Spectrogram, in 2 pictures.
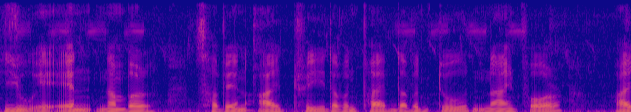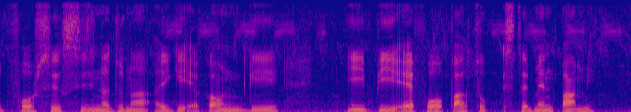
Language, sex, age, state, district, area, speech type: Manipuri, male, 30-45, Manipur, Thoubal, rural, read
